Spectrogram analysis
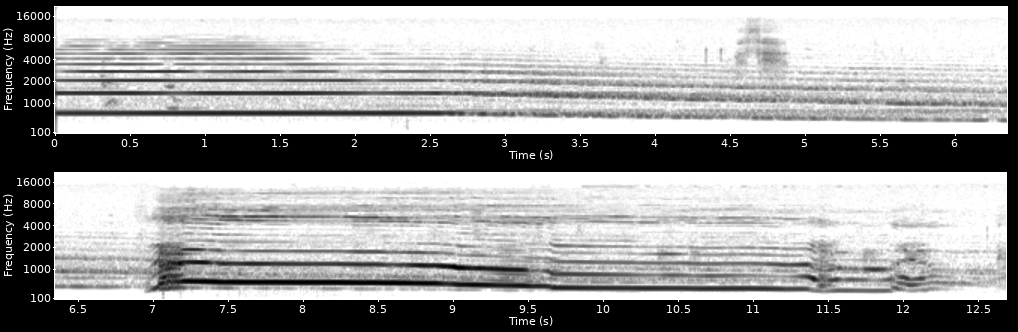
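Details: Pet dog Coach responds to a tornado siren. The siren's tone slowly sinks for several seconds, then the dog breaks in with a loud, sustained howl that drops in pitch in steps before fading.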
